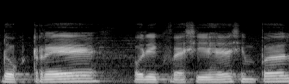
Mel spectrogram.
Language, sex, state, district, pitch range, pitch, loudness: Hindi, male, Uttar Pradesh, Shamli, 115-135 Hz, 120 Hz, -16 LUFS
